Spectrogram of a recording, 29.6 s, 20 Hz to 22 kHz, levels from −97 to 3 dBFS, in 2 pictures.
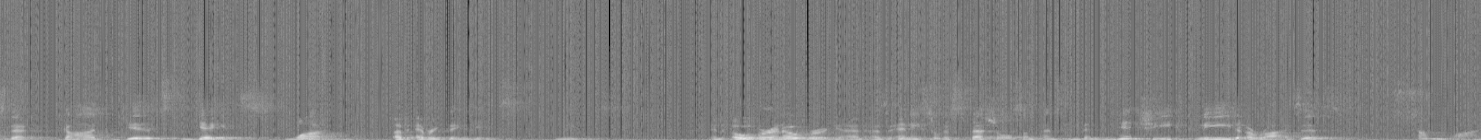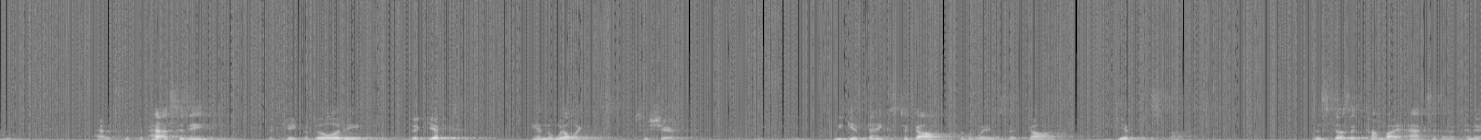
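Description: From start to finish the audio carries an unreliable data bit: one marginal line flips at random, throwing identical spikes of about -9 dBFS. Unlike hiss or clipping crackle, the fizz stays uniform in size and keeps going through pauses, independent of the signal level.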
